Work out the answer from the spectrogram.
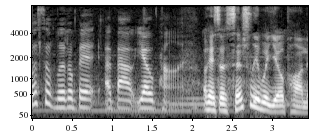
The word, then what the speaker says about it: Yaupon: Yaupon. I always say it wrong. Yaupon.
